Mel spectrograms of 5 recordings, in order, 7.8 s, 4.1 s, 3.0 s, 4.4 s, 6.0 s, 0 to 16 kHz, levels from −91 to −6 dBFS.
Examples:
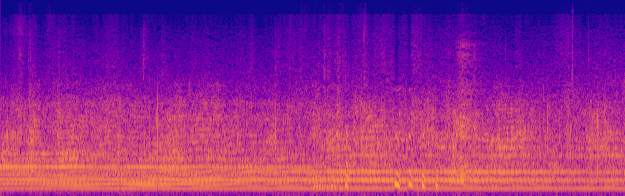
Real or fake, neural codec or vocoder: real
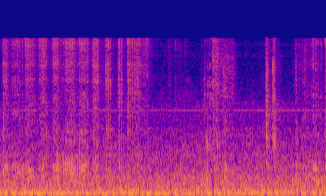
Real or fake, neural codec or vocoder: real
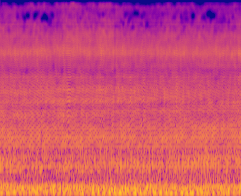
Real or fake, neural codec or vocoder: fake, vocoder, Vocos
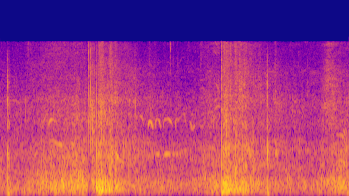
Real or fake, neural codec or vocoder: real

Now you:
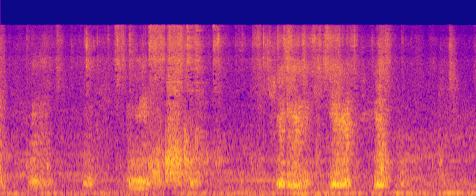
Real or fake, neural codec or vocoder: real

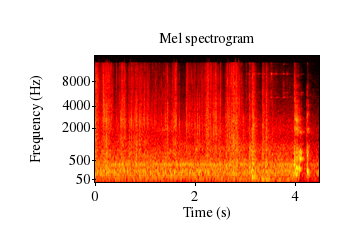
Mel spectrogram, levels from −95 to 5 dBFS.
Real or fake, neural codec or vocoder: real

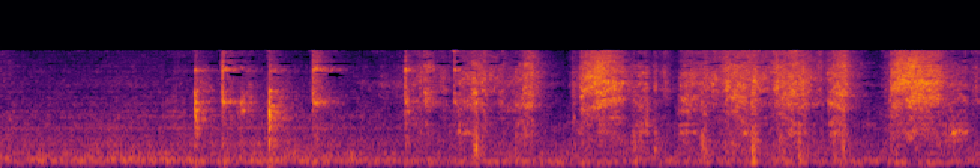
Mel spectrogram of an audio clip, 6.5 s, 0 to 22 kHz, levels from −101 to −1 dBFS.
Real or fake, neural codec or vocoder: fake, vocoder, HiFi-GAN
